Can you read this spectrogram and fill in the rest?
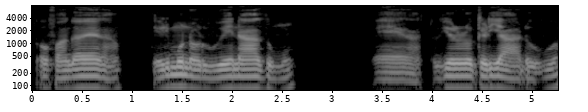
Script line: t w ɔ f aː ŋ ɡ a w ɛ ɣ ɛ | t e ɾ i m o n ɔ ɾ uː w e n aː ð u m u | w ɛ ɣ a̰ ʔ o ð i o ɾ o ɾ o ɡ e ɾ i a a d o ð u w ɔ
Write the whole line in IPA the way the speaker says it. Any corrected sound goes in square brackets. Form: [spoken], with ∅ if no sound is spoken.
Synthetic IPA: t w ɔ f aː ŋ ɡ a w ɛ ɣ [a] | t e ɾ i m o n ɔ ɾ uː w e n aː ð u m u | w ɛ ɣ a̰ [t] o ð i o ɾ o ɾ o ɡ e ɾ i a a d o [ɣ] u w ɔ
